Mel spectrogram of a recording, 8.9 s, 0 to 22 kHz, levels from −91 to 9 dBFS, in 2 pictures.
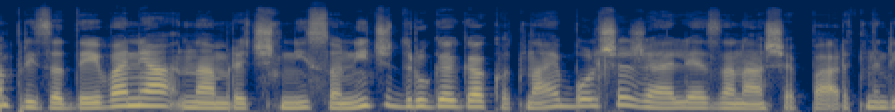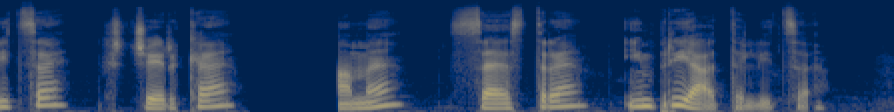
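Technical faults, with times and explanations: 5.97–6.16 s, clipped start after a pause: after a pause of 0.34 s, the output path appears to have gone idle and needed time to wake or relock, so the first 190 ms of the returning speech never reaches the listener and the phrase begins abruptly, missing its opening sounds. On a waveform, the flat silence gives way to a signal already at speaking level with no rising onset. On a spectrogram, energy appears as a hard vertical edge at 6.16 s instead of building up gradually.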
